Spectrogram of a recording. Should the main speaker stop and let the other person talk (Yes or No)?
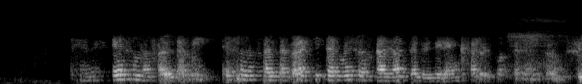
Yes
